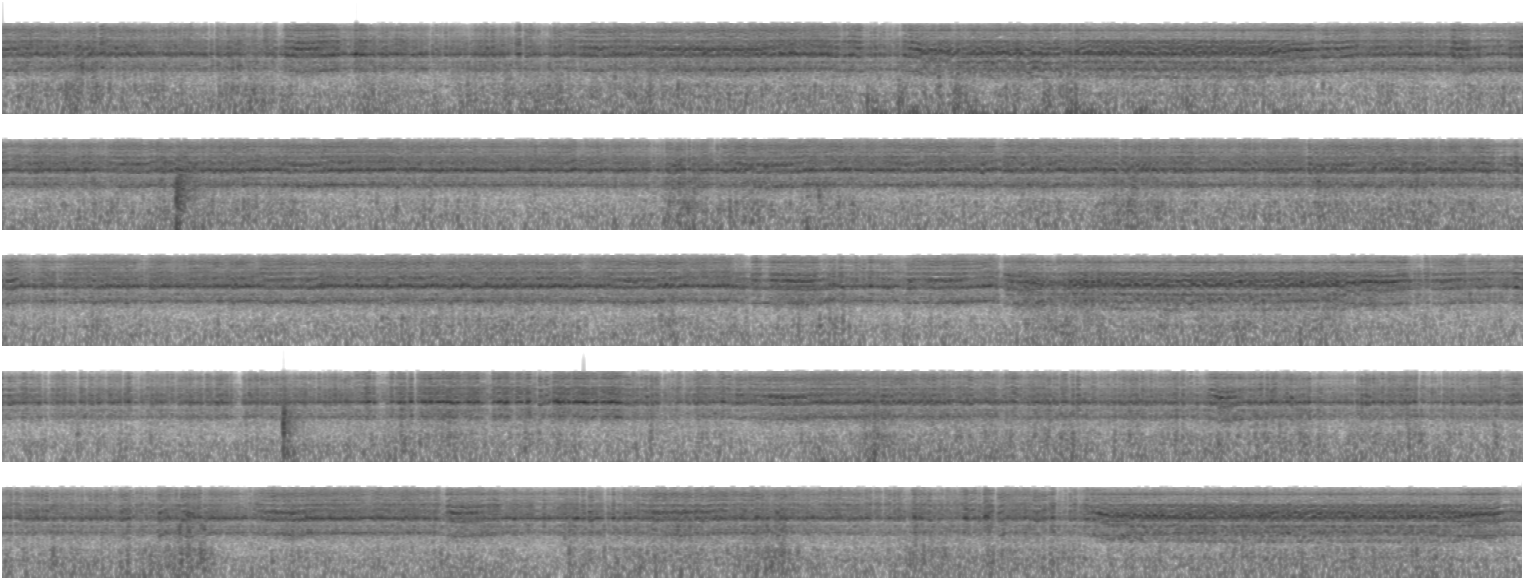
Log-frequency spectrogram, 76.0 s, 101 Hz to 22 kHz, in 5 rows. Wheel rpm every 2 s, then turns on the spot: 230, 230, 230, 220, 210, 200, 210, 230, 230, 230, 230, 230, 230, 230, 230, 230, 230, 230, 230, 220, 210, 200, 210, 230, 230, 230, 230, 230, 230, 230, 240, 230, 230, 220, 230, 230, 200, 190.
none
